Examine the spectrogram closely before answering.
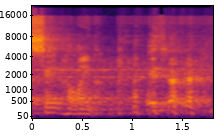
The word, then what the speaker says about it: St. Helena: was on exile in St. Helena. For the American audience and the Brits, that's St. Helena. The pronunciation a little bit different here.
